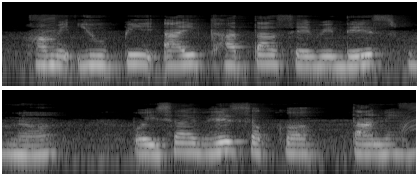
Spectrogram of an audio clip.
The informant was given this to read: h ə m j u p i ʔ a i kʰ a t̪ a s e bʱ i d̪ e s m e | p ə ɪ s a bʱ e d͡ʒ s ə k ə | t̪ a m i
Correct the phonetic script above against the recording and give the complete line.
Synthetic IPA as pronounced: h ə m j u p i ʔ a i kʰ a t̪ a s e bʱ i d̪ e s m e | p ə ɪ s a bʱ e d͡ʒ s ə k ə | t̪ a n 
